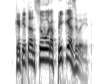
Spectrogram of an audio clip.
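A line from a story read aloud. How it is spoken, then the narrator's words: Barked. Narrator (Russian): рявкнул я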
